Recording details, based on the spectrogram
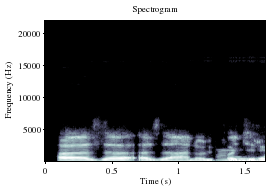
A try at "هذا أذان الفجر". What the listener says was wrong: اچھا دیکھیے، ایک ہاذا اور ہاذا، زا اور ذال میں تھوڑا سا فرق ہے. اوکے، ہاذا اس میں جو ذال کی آواز آئے گی وہ زبان کی نوک سے آئے گی.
